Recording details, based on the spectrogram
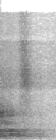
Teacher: Yang benar adalah at. Ujung lidahnya berada di gusi persis. At. Nah, jadi sedikit saja dialirkan taknya sedikit.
